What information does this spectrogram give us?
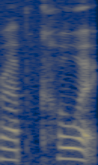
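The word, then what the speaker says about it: Krakoa: So, during the crapcoa era, that's how you say it, by the way.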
